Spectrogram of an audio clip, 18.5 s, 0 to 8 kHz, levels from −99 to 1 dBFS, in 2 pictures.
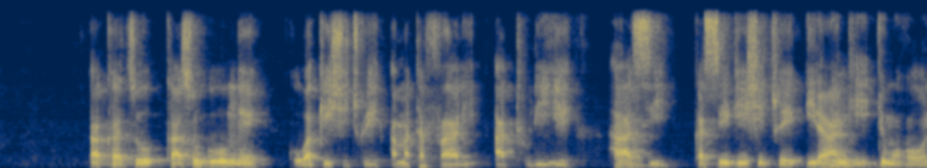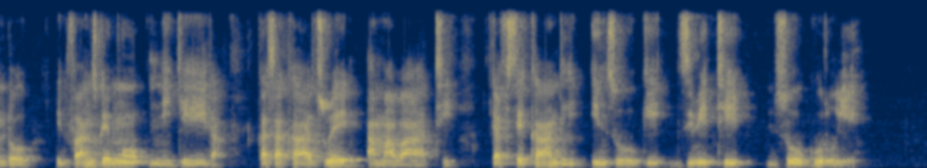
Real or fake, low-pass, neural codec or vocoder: fake; 7.2 kHz; vocoder, 44.1 kHz, 128 mel bands, Pupu-Vocoder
